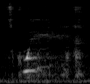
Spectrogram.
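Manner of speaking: tiny squeaky mouse noise; high-pitched mouse squeak. Acted.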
